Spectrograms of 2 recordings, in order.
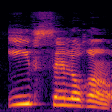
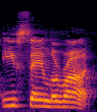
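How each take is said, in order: First: It is said in a French style. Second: It is said in an American style.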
